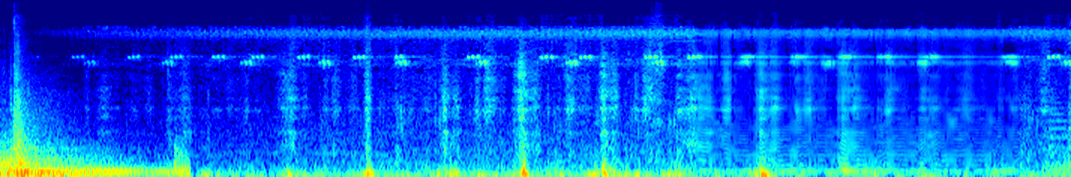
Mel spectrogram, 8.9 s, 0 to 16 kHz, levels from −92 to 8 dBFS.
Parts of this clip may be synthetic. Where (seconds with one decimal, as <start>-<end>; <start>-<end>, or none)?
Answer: 5.8-8.5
